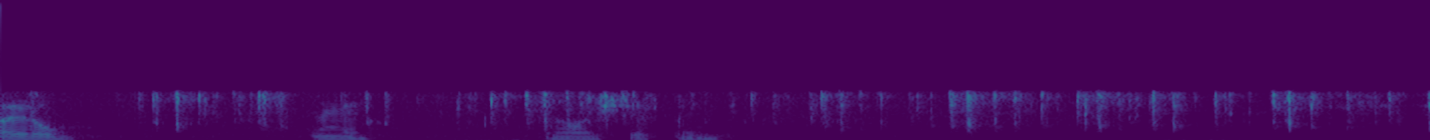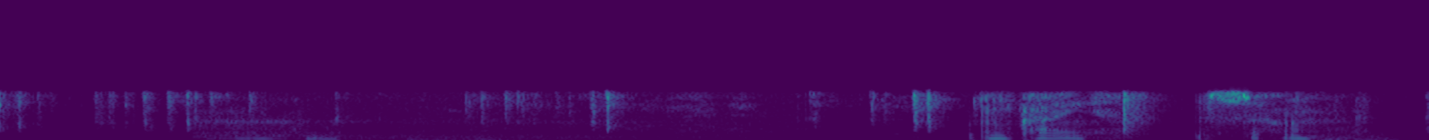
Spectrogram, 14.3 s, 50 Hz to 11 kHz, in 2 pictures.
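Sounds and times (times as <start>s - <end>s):
speech: 0.0s - 0.4s, 1.6s - 2.0s, 2.7s - 3.7s, 12.1s - 12.8s, 13.6s - 13.8s
typing on a computer keyboard: 0.7s - 3.0s, 3.6s - 8.5s, 9.4s - 10.3s, 11.2s - 12.0s.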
